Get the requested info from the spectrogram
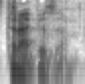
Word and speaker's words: трапеза: Если мы с вами обратимся к словарю, то с греческого слова «трапеза», а именно ударение делается на «а», «трапеза», означает «стол».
